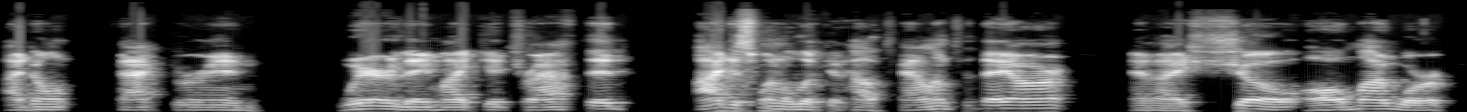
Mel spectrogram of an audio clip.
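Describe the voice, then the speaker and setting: A middle-aged man with a deep baritone and a husky edge, talking in a relaxed, storytelling way as a podcast guest. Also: unhurried. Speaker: guest draft analyst. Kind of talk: casual podcast interview.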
